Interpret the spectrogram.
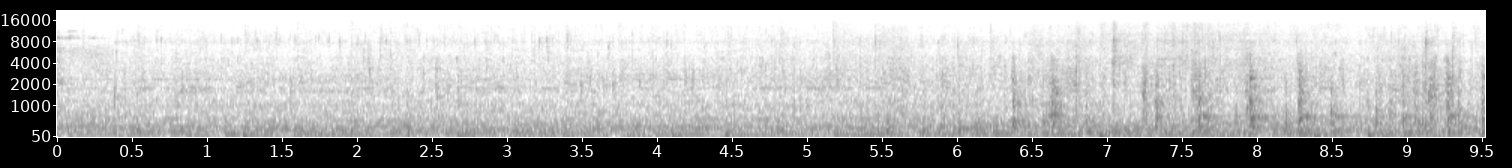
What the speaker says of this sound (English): stirring it so nothing burns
